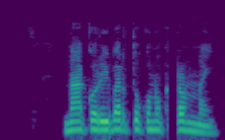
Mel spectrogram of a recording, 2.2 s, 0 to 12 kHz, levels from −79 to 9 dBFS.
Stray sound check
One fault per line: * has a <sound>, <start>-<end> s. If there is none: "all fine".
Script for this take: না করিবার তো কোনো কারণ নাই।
* has a dropout, 1.7-1.8 s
